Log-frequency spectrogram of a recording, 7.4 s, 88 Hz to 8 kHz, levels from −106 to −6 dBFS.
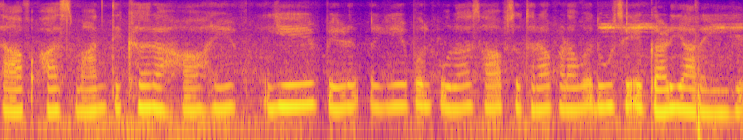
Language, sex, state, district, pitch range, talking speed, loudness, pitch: Hindi, female, Bihar, Jahanabad, 230-260 Hz, 185 wpm, -18 LUFS, 250 Hz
